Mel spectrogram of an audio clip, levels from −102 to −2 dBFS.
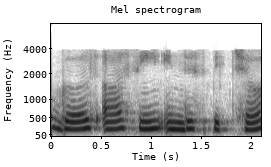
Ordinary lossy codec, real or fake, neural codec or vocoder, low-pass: AAC, 16 kbps; fake; codec, 24 kHz, 3.1 kbps, DualCodec; 7.2 kHz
